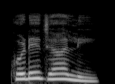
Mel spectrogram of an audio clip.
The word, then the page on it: ಕೊಡೆಜಾಲಿ: koḍe jāli; kannada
